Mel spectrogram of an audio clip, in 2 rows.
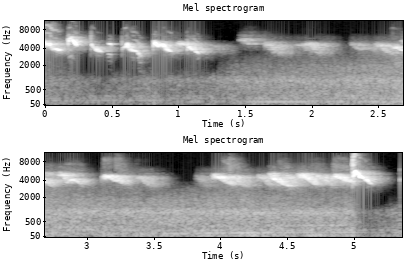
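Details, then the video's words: Caged Oriental white-eye giving high, sweet twittering song in a near-continuous stream of short slurred notes, with a sharp click-like chirp near the end. "Mata Puteh Hercules V1 buka sing"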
